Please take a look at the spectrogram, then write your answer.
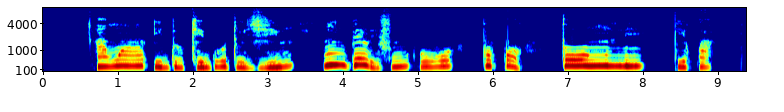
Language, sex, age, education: Yoruba, female, 30-45, tertiary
